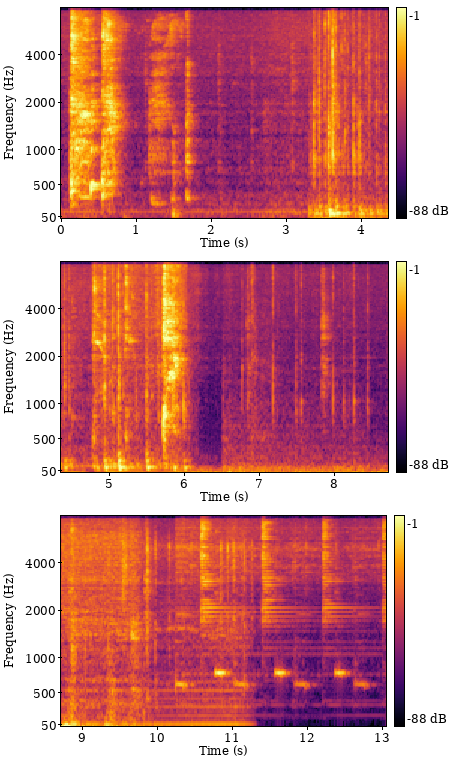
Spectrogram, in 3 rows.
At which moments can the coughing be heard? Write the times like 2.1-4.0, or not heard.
0.1-1.8, 4.8-6.0, 8.7-9.8.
